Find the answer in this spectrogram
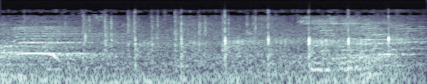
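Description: Arena crowd hubbub with voices, broken by a series of short, sharp knocks about half a second apart in the second half.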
